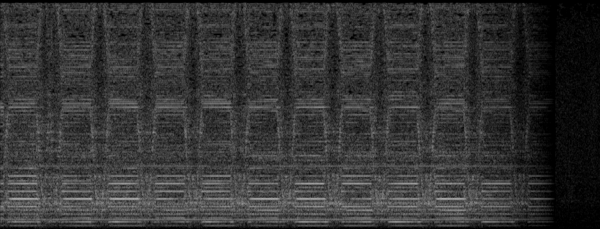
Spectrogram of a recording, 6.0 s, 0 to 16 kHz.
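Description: LulzBot TAZ 4 3D printer printing, its stepper motors whining at fixed pitches in a pattern that repeats about twice a second as the print head sweeps back and forth. The sound cuts off suddenly near the end.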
